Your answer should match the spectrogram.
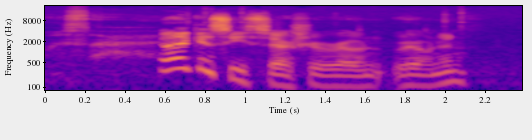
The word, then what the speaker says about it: Saoirse: It's an Irish name, so it's definitely not how it sounds.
